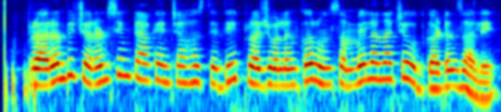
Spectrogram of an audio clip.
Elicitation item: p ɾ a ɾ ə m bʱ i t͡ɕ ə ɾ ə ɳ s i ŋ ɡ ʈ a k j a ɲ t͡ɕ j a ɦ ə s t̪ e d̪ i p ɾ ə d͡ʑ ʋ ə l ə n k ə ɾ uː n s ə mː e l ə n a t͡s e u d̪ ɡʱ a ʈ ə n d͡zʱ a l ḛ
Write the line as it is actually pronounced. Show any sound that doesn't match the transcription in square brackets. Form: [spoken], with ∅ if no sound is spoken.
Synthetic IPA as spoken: p ɾ a ɾ ə m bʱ i t͡ɕ ə ɾ ə ɳ s i ŋ ɡ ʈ a k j a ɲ t͡ɕ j a ɦ ə s t̪ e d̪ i p ɾ ə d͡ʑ ʋ ə l ə n k ə ɾ uː n s ə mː e l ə n a t͡s e u d̪ ɡʱ a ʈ ə n d͡zʱ a l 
